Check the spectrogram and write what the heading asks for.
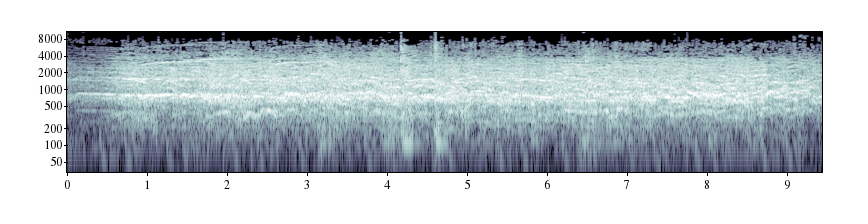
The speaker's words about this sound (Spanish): en mi tierra la gente ha salido a protestar. creo que se les ha ido un poco eh, la, protesta.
